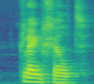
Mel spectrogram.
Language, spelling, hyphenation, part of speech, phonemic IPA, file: Dutch, kleingeld, klein‧geld, noun, /ˈklɛi̯n.ɣɛlt/, Nl-kleingeld.ogg
- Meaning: small change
